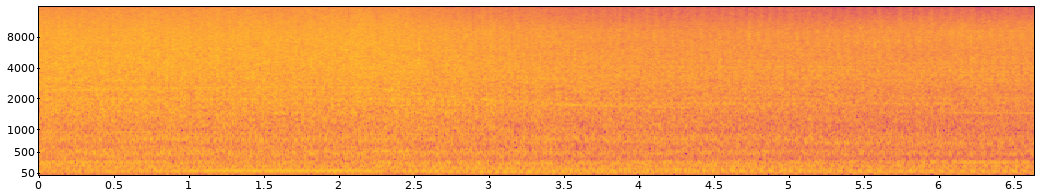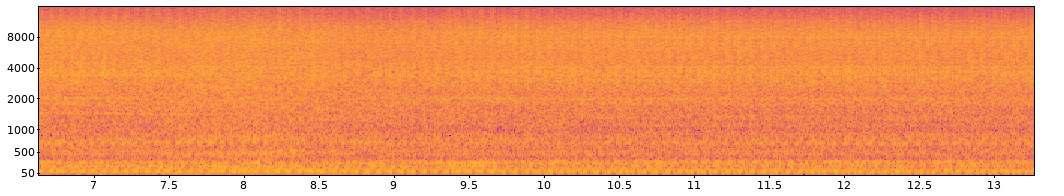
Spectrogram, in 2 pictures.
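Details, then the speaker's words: 1968 Porsche 912 1600 flat-four, off the road, in for revival: loud idle with lumpy, ragged low throb and backfire; carburetors suspected faulty, valves not yet checked; rough running. "all right twisted desert a backfire those carbs man probably got what I'm gonna do is end up ordering new ones"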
